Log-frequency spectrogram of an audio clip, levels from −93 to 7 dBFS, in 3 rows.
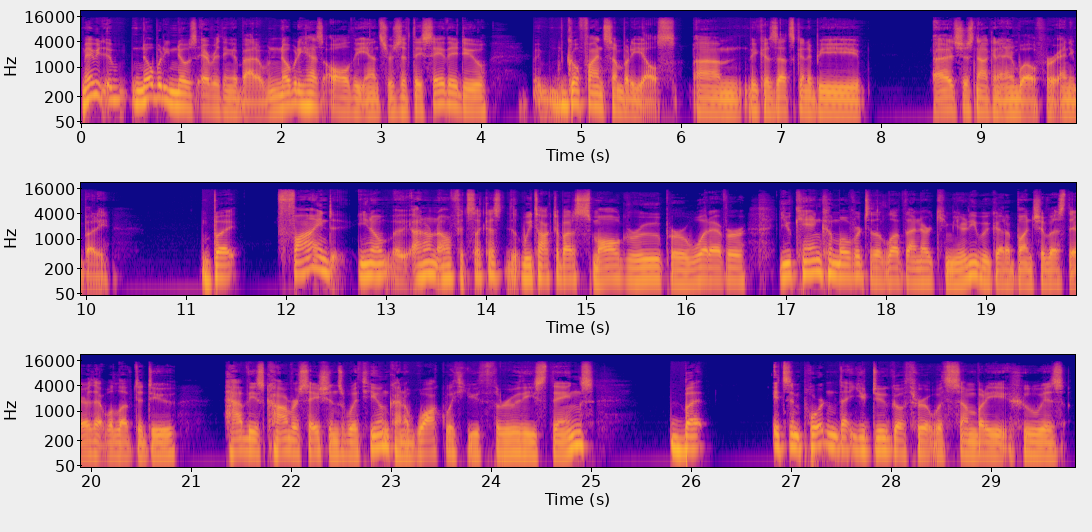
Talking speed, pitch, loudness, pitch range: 200 wpm, 100 Hz, -19 LUFS, 90-120 Hz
